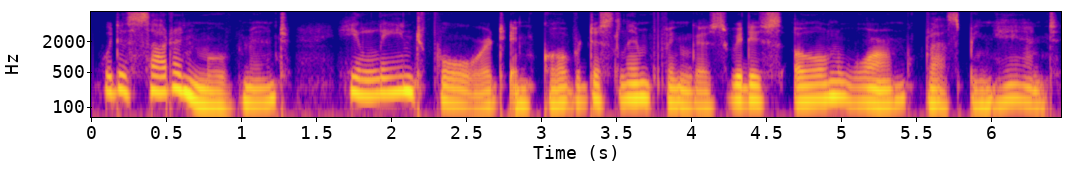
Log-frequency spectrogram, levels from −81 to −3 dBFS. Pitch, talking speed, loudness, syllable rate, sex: 140 Hz, 165 wpm, -17 LUFS, 4.4 syllables/s, female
